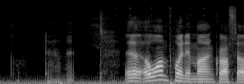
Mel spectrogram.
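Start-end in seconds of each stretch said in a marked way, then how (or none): 0.1-0.8 whispered curse under the breath. Real, not acted.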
